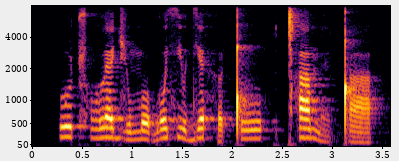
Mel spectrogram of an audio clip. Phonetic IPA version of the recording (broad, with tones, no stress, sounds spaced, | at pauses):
u˦ ʈ͡ʂʰ ɔ̤˦ l ɛ˦ d͡ʑ u˧ m o˦˨ ɡ o˦ sʲ u˦˨ dʲ ɛ˦ h ə˨ ǃ u˦ | ǀʰ a˦ m ɛ̤˨ ǃ a˨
